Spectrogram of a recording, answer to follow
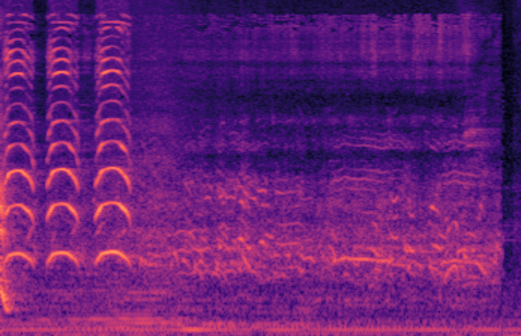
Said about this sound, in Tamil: அடுத்ததாக நம்முடைய தேசிய பறவையான மயில் எழுப்பும் ஒளி மயில் எழுப்பக்கூடிய ஒலிக்கு மயில் அகவும் அப்படின்னு சொல்லணும் மயில் அகவும் ஒளியை கேட்கலாமா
